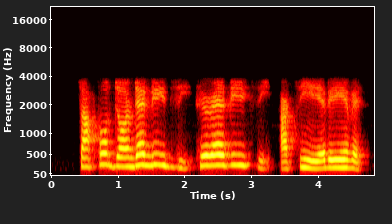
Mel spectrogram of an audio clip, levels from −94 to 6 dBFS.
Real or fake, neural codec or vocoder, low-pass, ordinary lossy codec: fake; codec, 16 kHz, 0.5 kbps, FunCodec, trained on LibriTTS, 25 frames a second; 3.6 kHz; Opus, 32 kbps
